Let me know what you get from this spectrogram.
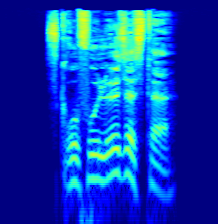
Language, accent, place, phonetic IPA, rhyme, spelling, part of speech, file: German, Germany, Berlin, [skʁofuˈløːzəstə], -øːzəstə, skrofulöseste, adjective, De-skrofulöseste.ogg
- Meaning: inflection of skrofulös: 1. strong/mixed nominative/accusative feminine singular superlative degree 2. strong nominative/accusative plural superlative degree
